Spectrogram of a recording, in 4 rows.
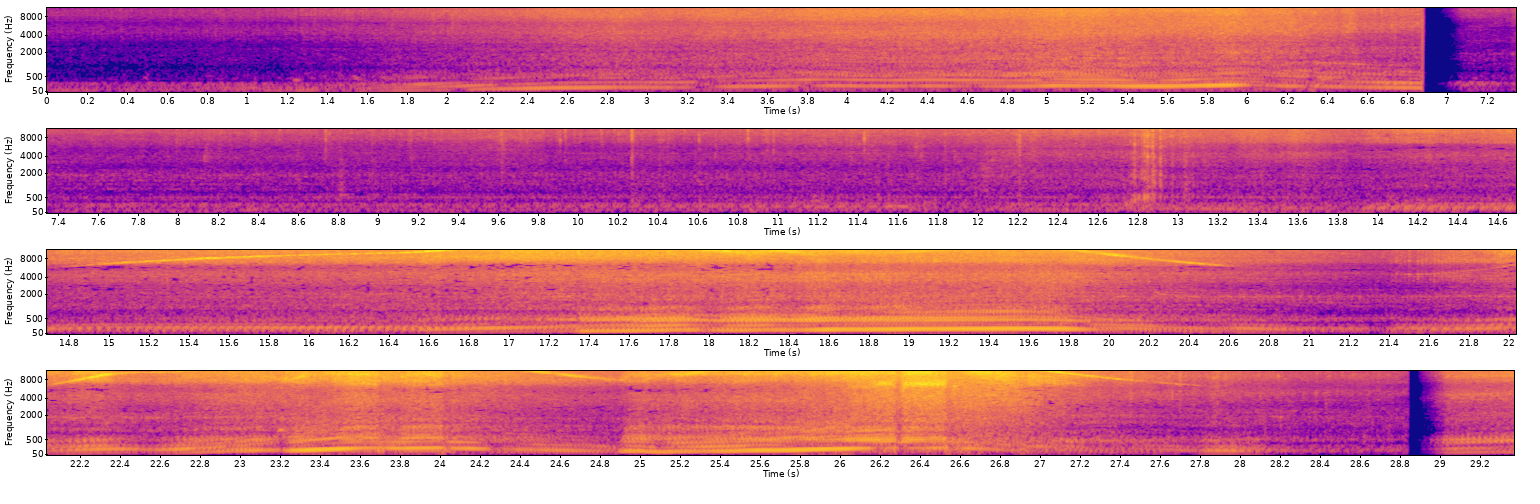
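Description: Off-road 4x4 engines revving hard in mud, the pitch climbing and dropping again and again as the drivers work the throttle. The sound breaks off sharply about seven seconds in, then another engine builds up and revs repeatedly. A high whistle rises and falls over the revs in the second half.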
